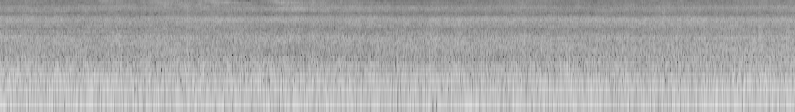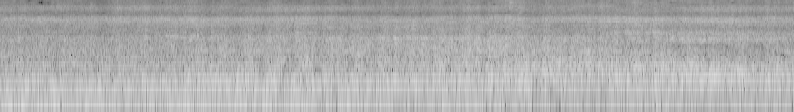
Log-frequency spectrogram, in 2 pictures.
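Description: Freight cars of a passing mixed freight train (tank cars, a covered hopper, centerbeam flatcars) rolling by on steel wheels: a steady rail rumble with wheel clatter.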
